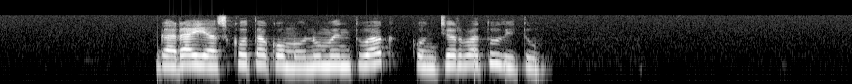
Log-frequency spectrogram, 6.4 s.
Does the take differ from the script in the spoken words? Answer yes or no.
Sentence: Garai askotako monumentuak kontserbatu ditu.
no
